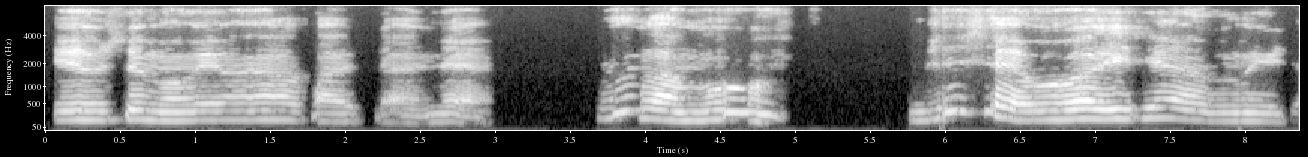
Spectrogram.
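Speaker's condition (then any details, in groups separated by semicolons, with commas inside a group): Cerebral palsy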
